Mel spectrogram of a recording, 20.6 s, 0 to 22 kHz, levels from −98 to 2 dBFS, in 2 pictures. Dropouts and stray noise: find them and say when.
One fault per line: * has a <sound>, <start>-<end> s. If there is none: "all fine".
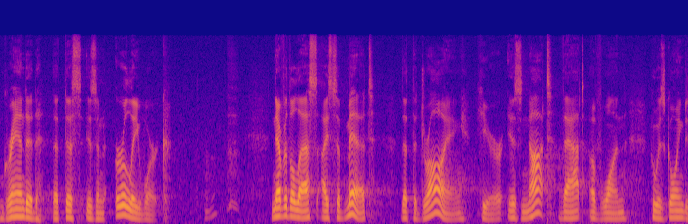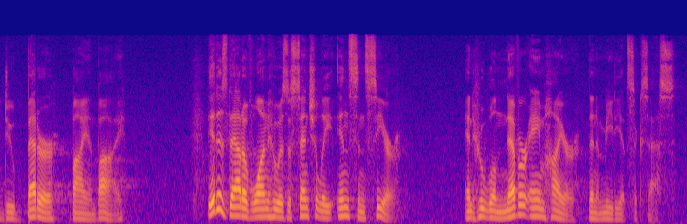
* has a breath, 3.1-3.6 s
